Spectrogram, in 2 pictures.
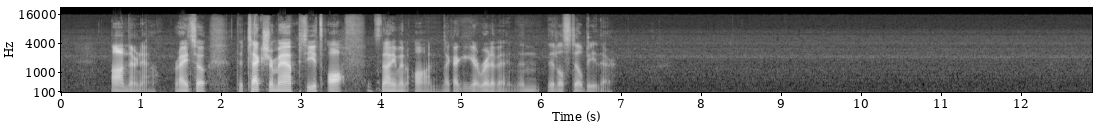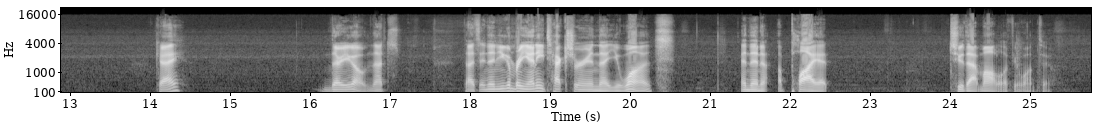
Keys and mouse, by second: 2.3 ctrl+click, 18.1 ctrl+click.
